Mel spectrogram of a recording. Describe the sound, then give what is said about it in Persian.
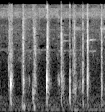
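Hoofbeats of the crown prince's horse as it is brought forward: many hollow clip-clop strikes at an uneven walking pace, some sharper than others. “خیلی خوب، اسب من کجاست؟ زالی، اسب ولیعهد رو بیار.”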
